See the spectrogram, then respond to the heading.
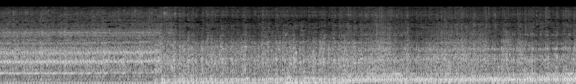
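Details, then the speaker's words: Mercury inline six outboard after no-spark diagnosis (trigger and stator tested, strong spark on all six cylinders): cranks and fires first crank within two seconds, then settles into steady, even running; ignition fixed, water pumping weak, impeller needs replacing. "doesn't get better than that nope yep first crank fired right up"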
